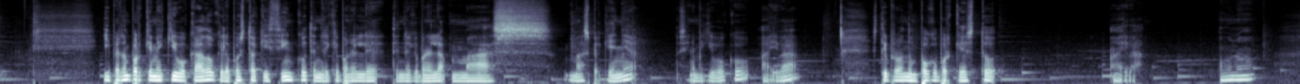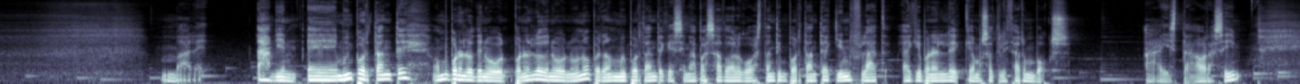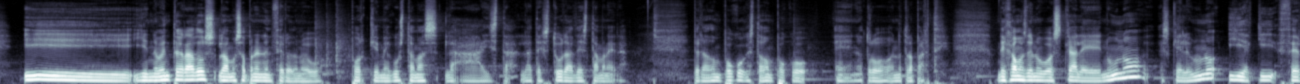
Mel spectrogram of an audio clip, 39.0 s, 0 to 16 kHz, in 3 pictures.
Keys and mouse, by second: 2.7 click, 5.6 KP_1, 8.0 click, 9.1 KP_1, 9.9 click, 11.2 KP_1, 11.9 click, 21.9 click, 23.0 click, 28.0 click, 29.1 KP_0, 29.4 Return.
